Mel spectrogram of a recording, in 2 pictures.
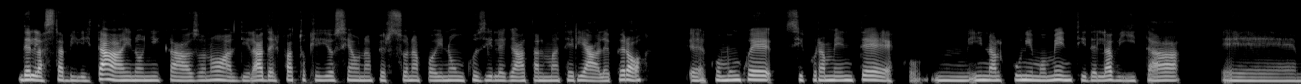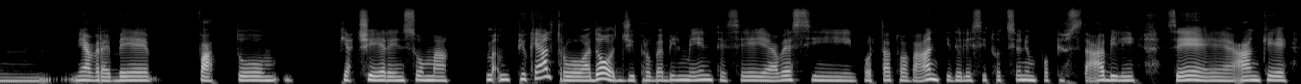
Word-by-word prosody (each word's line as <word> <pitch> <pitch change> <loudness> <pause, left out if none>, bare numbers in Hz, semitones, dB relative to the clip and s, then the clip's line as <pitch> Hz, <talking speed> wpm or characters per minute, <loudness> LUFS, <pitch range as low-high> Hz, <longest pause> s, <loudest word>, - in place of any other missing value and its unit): della 210 -2 +4
stabilità, 190 +3 +3
in 190 0 +2
ogni 185 0 0
caso 180 -1 -2
no, 200 +2 +1
al 180 -3 0
di 175 +1 -7
là 195 - +3
del 190 -2 -3
fatto 200 +2 -4
che 195 - -7
io 190 0 -1
sia 195 +1 -4
una 185 -1 -1
persona 190 +1 -4
poi 185 0 -4
non 185 0 0
così 190 0 -4
legata 180 0 -2
al 180 - 0
materiale, 180 -2 -1
però, 210 0 +2 0.4
ehm, 185 -1 -3
comunque, 205 +1 +2
sicuramente 195 0 0
ecco, - - -10
mhmm, 185 -4 -1
in 200 -1 +3
alcuni 200 +2 +2
momenti 195 +1 +2
della 185 +2 +1
vita, 180 +1 -1 0.4
ehm, 165 -2 -4 0.2
mi 195 -3 0
avrebbe 185 0 +2 0.4
fatto, 190 -1 +2
mhmm, 185 0 +1 0.6
piacere, 195 -2 +2
insomma. 185 0 +1 0.4
Ma 220 - +2 0.2
più 245 - 0
che 235 +5 -2
altro 200 - +3
ad 180 +4 +3
oggi 195 -7 +4
probabilmente 195 +2 0
se 185 0 -2
avessi 185 -1 -1
portato 195 +1 -4
avanti 195 +5 +2
delle 185 0 -2
situazioni 205 +2 -3
un 195 -2 +2
po' 185 - -7
più 180 - -11
stabili, 190 0 0 0.3
se 190 -2 +2
anche, 190 +1 +1
190 Hz, 135 wpm, -23 LUFS, 180-200 Hz, 0.6 s, della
